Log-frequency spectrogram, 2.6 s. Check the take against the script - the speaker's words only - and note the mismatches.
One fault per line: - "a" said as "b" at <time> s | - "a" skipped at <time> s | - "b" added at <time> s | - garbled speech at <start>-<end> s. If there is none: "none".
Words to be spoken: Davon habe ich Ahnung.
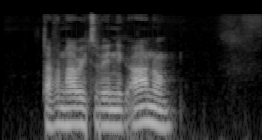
- "zu wenig" added at 0.9 s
